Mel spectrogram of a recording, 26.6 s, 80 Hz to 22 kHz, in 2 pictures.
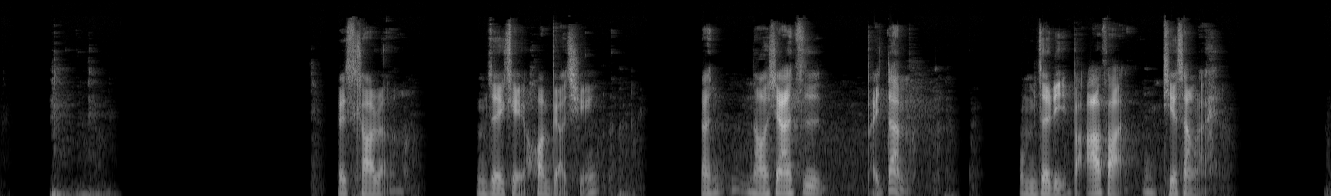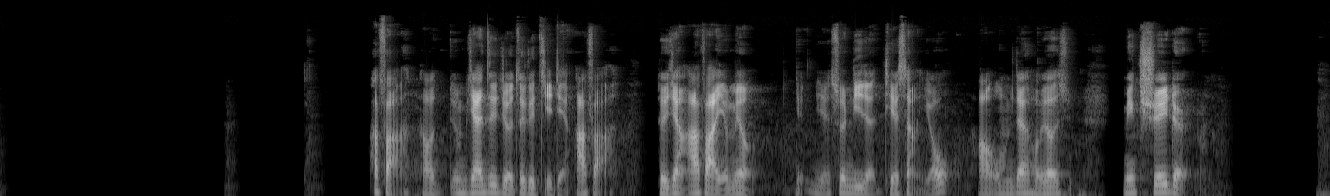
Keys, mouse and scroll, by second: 0.8 ctrl+shift+click, 3.8-8.3 drag, 8.3-11.4 middle drag, 11.4-13.2 drag, 17.8-24.0 drag.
